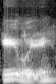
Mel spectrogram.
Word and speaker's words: Ely: So it's pronounced Ely, apparently. Ely.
